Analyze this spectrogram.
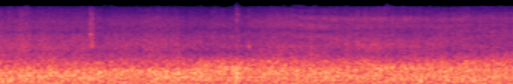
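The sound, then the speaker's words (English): Rushing water from a waterfall fills the air with a loud, steady, unbroken roar, with no voices. “So there's another kind of impressive waterfall system here, and it looks like the best place to photograph it is down there”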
